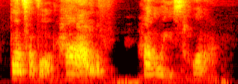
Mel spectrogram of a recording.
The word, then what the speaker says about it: hola: Then when I'm talking of words like please, por favor, please, por favor, hello, hello is hola, hola. So H is silent.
